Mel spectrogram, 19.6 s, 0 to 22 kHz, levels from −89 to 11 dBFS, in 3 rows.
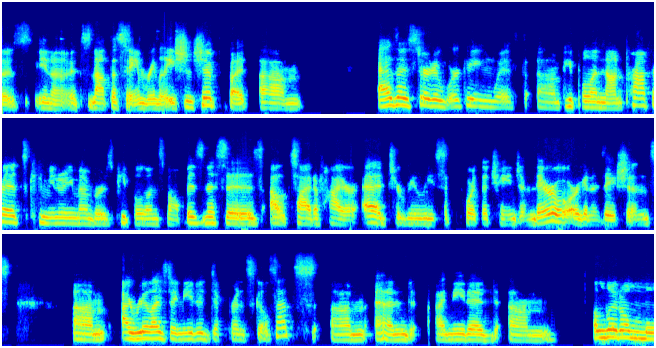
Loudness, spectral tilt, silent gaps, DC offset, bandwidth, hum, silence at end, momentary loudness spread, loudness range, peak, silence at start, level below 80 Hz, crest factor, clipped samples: -22 LUFS; -5 dB/octave; 3.18-3.38 s, 3.67-3.74 s, 13.65-13.73 s, 17.33-17.37 s, 18.74-18.84 s; under 0.1%; 11 kHz; none; 0 s; 11 LU; 3 LU; -4 dBFS; 0 s; -68 dBFS; 18 dB; under 0.1%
